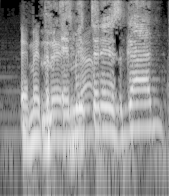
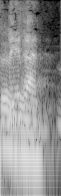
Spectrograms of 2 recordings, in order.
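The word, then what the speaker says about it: M3GAN: M3 Gun, pero es Megan.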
